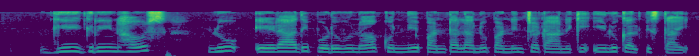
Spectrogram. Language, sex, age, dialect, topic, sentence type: Telugu, female, 18-24, Telangana, agriculture, statement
